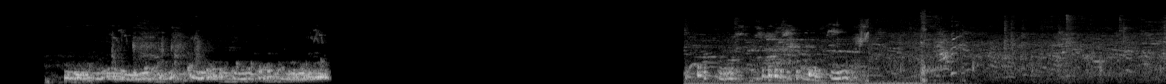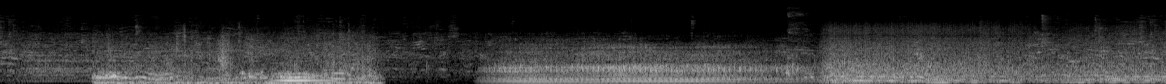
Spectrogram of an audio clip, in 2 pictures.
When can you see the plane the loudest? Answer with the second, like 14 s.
18 s.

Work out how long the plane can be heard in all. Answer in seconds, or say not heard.
7 s.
